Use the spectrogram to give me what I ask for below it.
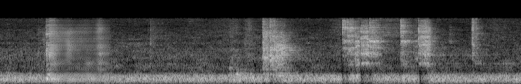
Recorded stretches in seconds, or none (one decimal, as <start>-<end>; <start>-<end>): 0.0-0.5; 1.1-5.2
